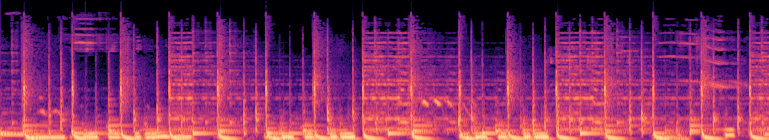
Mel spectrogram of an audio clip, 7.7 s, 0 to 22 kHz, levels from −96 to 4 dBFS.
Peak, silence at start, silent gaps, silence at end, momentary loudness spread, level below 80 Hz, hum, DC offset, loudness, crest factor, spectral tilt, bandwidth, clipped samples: 0 dBFS; 0 s; none; 0 s; 5 LU; -16 dBFS; none; under 0.1%; -12 LUFS; 10 dB; -6.5 dB/octave; 10.5 kHz; under 0.1%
